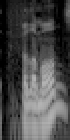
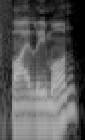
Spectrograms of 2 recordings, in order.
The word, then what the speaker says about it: Philemon: Now, I listened to a translation video which said that it's pronounced Philemon, so Phil Lee, with Lee being the emphasis mon, not Philemon,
